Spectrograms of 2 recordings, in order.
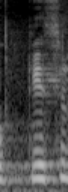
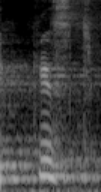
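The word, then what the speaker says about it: kissed: जैसे हमने किया किस्ट, इसको किस्ड नहीं कहते किस्ट, क्या बोलते हैं बेटा किस्ट।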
